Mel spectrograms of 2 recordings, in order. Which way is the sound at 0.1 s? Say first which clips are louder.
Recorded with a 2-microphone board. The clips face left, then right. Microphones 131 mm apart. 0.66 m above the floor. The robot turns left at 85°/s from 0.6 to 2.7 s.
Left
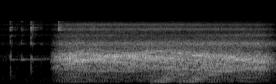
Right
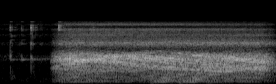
Right 1 dB; 15° left (ahead or behind).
